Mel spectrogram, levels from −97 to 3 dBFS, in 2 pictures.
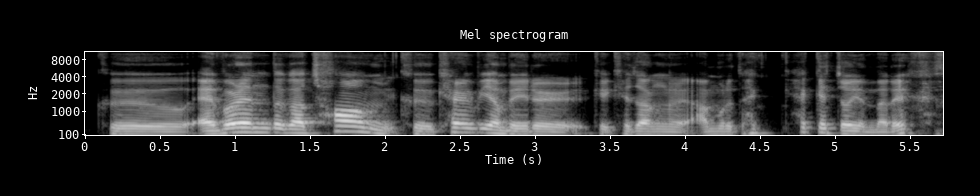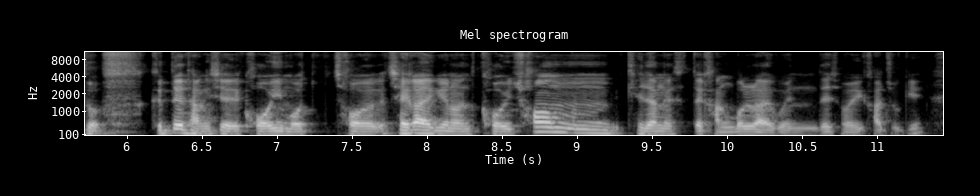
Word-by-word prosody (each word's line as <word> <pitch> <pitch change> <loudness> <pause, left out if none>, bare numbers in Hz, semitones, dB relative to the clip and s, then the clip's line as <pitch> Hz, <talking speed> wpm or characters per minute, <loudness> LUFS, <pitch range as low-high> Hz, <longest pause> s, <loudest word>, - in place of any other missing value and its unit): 그 100 -3 -2
에버랜드가 165 +2 +6
처음 185 - +4
그 105 -3 -6
캐리비안 160 -7 +1
베이를 105 -4 -2
그 - - -10
개장을 100 -3 -3
아무래도 105 +4 -8
했 140 - -8 0.3
했겠죠 165 -8 -1
옛날에? 95 -3 -3
그래서 - - -7 0.3
그때 155 - +1
당시에 105 -4 -2
거의 110 +1 0
뭐 100 -2 -2
저 105 -1 -2
제가 130 +2 +4
알기로는 115 -4 0
거의 100 0 -4
처음 150 - -2
개장했을 110 -2 -5
때 - - -5
간 90 - -9
걸로 100 -1 -1
알고 85 - -4
있는데 80 +3 -12
저희 90 -1 -11
가족이. - - -14
110 Hz, 370 characters per minute, -24 LUFS, 100-150 Hz, 0.3 s, 에버랜드가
